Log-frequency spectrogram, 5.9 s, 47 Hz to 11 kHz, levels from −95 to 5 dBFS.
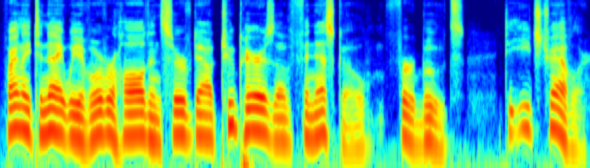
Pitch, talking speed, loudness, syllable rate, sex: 130 Hz, 185 wpm, -15 LUFS, 5.5 syllables/s, male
